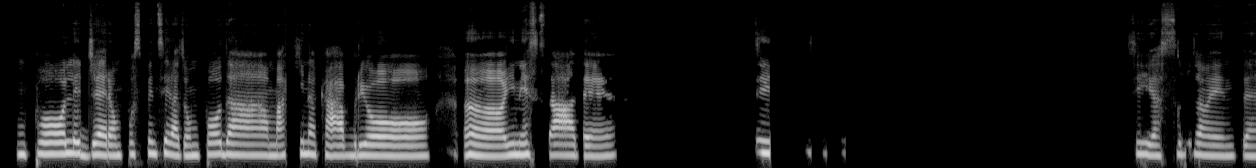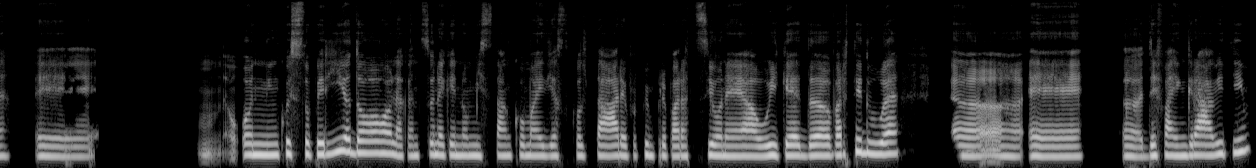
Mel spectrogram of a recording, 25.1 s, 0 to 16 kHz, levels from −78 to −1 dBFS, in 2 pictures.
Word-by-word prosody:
un 215 Hz, -1 st, 0 dB
po' 220 Hz, 0 st, +4 dB
leggera, 210 Hz, -3 st, +3 dB
po' 215 Hz, -, -6 dB
spensierata, 215 Hz, -3 st, -1 dB
un 195 Hz, +1 st, +1 dB
po' 215 Hz, +2 st, +1 dB
da 200 Hz, -2 st, +2 dB
macchina 205 Hz, +3 st, -1 dB
cabrio, 190 Hz, -1 st, +3 dB, 0.3 s
uhm, 190 Hz, -3 st, +5 dB
in 210 Hz, +1 st, +4 dB
estate. 200 Hz, -2 st, 0 dB, 1.4 s
Sì. 240 Hz, -1 st, +3 dB, 0.3 s
Sì, 255 Hz, -, -18 dB
sì, 230 Hz, -, -24 dB
sì. 240 Hz, -, -29 dB, 2.9 s
Sì, 220 Hz, -2 st, -1 dB
assolutamente. 190 Hz, -2 st, -4 dB, 0.2 s
Ehm, 175 Hz, -1 st, -5 dB, 1.0 s
mhmm, -, -, -14 dB
o 205 Hz, -, -1 dB
in 205 Hz, 0 st, +2 dB
questo 220 Hz, +1 st, -2 dB
periodo 235 Hz, +2 st, +2 dB
la 205 Hz, -4 st, 0 dB
canzone 190 Hz, +2 st, -3 dB
che 200 Hz, 0 st, -3 dB
non 195 Hz, 0 st, -1 dB
mi 190 Hz, -1 st, -1 dB
stanco 190 Hz, 0 st, -6 dB
mai 190 Hz, -1 st, -2 dB
di 190 Hz, -, -4 dB
ascoltare, 190 Hz, 0 st, -2 dB
proprio 190 Hz, +3 st, -6 dB
in 190 Hz, -, -4 dB
preparazione 185 Hz, 0 st, -2 dB
a 180 Hz, 0 st, +2 dB
Wicked 190 Hz, +1 st, +2 dB
parte 200 Hz, +6 st, -1 dB
2, 225 Hz, -1 st, +1 dB, 0.6 s
uhm, 185 Hz, -1 st, -1 dB
è, 180 Hz, 0 st, -1 dB, 0.4 s
ehm, 180 Hz, -2 st, -3 dB
Defying 190 Hz, +1 st, -1 dB
Gravity, 200 Hz, +5 st, +1 dB
195 Hz, 110 wpm, -22 LUFS, 185-210 Hz, 2.9 s, uhm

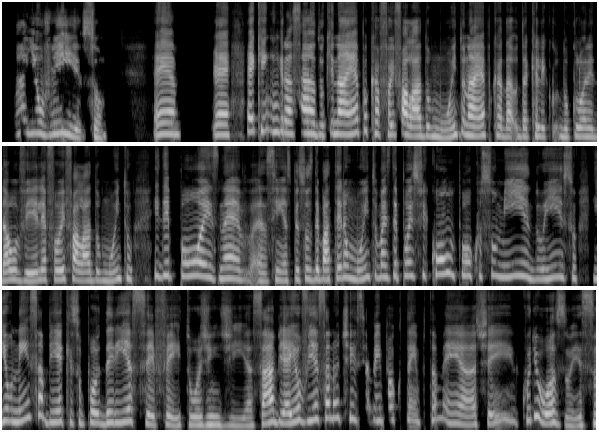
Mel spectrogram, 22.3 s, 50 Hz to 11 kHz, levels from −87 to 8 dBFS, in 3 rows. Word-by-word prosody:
Ai, 270 Hz, +1 st, -7 dB
eu 270 Hz, -, 0 dB
vi 250 Hz, -2 st, 0 dB
isso. 180 Hz, +3 st, -4 dB, 0.7 s
É. 255 Hz, +1 st, +4 dB, 0.5 s
É, 240 Hz, +1 st, +6 dB, 0.2 s
é 315 Hz, 0 st, +6 dB
que 325 Hz, -, -2 dB
é -, -, +1 dB
engraçado 275 Hz, -6 st, +3 dB
que 265 Hz, -, -7 dB
na 255 Hz, -1 st, +9 dB
época 280 Hz, 0 st, +1 dB
foi 245 Hz, -1 st, -3 dB
falado 215 Hz, -4 st, +5 dB
muito, 205 Hz, +5 st, -2 dB
na 225 Hz, -1 st, +8 dB
época 225 Hz, 0 st, 0 dB
da 195 Hz, -2 st, 0 dB
o -, -, -9 dB
daquele 195 Hz, +1 st, -2 dB
do 190 Hz, -1 st, -7 dB
clone 200 Hz, -1 st, -1 dB
da 195 Hz, +2 st, +3 dB
ovelha, 200 Hz, 0 st, +1 dB
foi 220 Hz, 0 st, +1 dB
falado 200 Hz, -2 st, +2 dB
muito 220 Hz, +5 st, -4 dB, 0.3 s
e 305 Hz, -, -3 dB
depois, 300 Hz, -3 st, +1 dB
né, 245 Hz, -1 st, +2 dB
va 210 Hz, -2 st, -11 dB
assim, 190 Hz, +3 st, -5 dB
as 195 Hz, -1 st, -5 dB
pessoas 225 Hz, +1 st, -4 dB
debateram 230 Hz, +4 st, +2 dB
muito 255 Hz, +4 st, -3 dB
mas 280 Hz, 0 st, 0 dB
depois 305 Hz, +2 st, -3 dB
ficou 345 Hz, +2 st, +1 dB
um 335 Hz, -, -5 dB
pouco 310 Hz, -4 st, -5 dB
sumido 285 Hz, -5 st, -4 dB
isso, 255 Hz, +1 st, -5 dB, 0.2 s
e 245 Hz, +1 st, -1 dB
eu 280 Hz, 0 st, -1 dB
nem 275 Hz, +7 st, 0 dB
sabia 260 Hz, -11 st, 0 dB
que 250 Hz, -, -10 dB
isso 240 Hz, 0 st, -6 dB
poderia 245 Hz, +3 st, +1 dB
ser 215 Hz, -5 st, -1 dB
feito 190 Hz, -1 st, -4 dB
hoje 190 Hz, +1 st, 0 dB
em 190 Hz, -1 st, 0 dB
dia, 175 Hz, 0 st, -7 dB
sabe, 235 Hz, +6 st, +4 dB
aí 230 Hz, 0 st, +4 dB
eu 295 Hz, +3 st, +1 dB
vi 280 Hz, +3 st, 0 dB
essa 335 Hz, +2 st, +1 dB
notícia 345 Hz, -4 st, -5 dB
bem 285 Hz, -1 st, -4 dB
pouco 300 Hz, +2 st, -7 dB
tempo 245 Hz, -1 st, -8 dB
também, 295 Hz, -8 st, -4 dB
a 195 Hz, -2 st, 0 dB
achei 225 Hz, +9 st, -5 dB
curioso 230 Hz, -, +1 dB
isso. 180 Hz, +5 st, -4 dB
245 Hz, 190 wpm, -23 LUFS, 210-280 Hz, 0.7 s, na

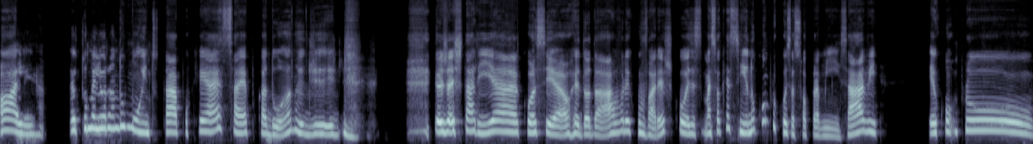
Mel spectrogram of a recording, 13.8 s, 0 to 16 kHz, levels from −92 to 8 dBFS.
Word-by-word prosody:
Olha, 205 Hz, -9 st, +1 dB, 0.3 s
eu 260 Hz, +1 st, +2 dB
tô 280 Hz, +4 st, -2 dB
melhorando 300 Hz, +2 st, +3 dB
muito, 225 Hz, -9 st, -1 dB
tá, 220 Hz, 0 st, +3 dB
porque 220 Hz, +3 st, -10 dB
a 240 Hz, -1 st, +2 dB
essa 265 Hz, -6 st, -2 dB
época 210 Hz, -1 st, -1 dB
do 175 Hz, -2 st, -2 dB
ano, 220 Hz, +3 st, -1 dB
de 180 Hz, 0 st, -1 dB
de 165 Hz, -, -14 dB, 1.2 s
eu 225 Hz, -, +9 dB
já 230 Hz, 0 st, +6 dB
estaria 230 Hz, 0 st, +2 dB
com 230 Hz, -2 st, +1 dB
assim, 215 Hz, -2 st, +2 dB
ao 170 Hz, 0 st, +2 dB
redor 185 Hz, -1 st, 0 dB
da 170 Hz, -2 st, -2 dB
árvore 235 Hz, +7 st, 0 dB
com 225 Hz, -3 st, -3 dB
várias 175 Hz, +6 st, -2 dB
coisas. 195 Hz, -4 st, -1 dB
Mas 200 Hz, -2 st, -3 dB
só 240 Hz, -, -4 dB
que 275 Hz, -, -9 dB
assim, 240 Hz, -7 st, -2 dB
eu 205 Hz, -, +1 dB
não 250 Hz, -, -1 dB
compro 460 Hz, -4 st, -7 dB
coisa 210 Hz, -8 st, -2 dB
só 175 Hz, 0 st, -8 dB
pra 165 Hz, -1 st, -5 dB
mim, 150 Hz, -4 st, -9 dB
sabe. 220 Hz, -, +2 dB, 0.7 s
Eu 205 Hz, +1 st, +2 dB
compro 240 Hz, -3 st, +1 dB
220 Hz, 175 wpm, -22 LUFS, 190-245 Hz, 1.2 s, eu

